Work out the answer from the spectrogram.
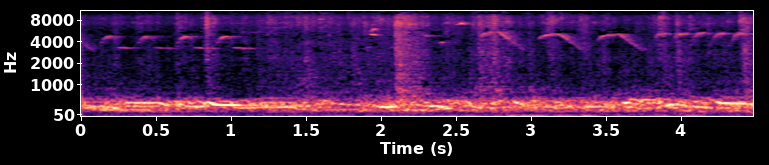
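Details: An old Valencian pouter pigeon (buchón valenciano antiguo) gives low, throaty, rolling coos that swell and fade in a steady murmur, with thin high chirps of small birds above.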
